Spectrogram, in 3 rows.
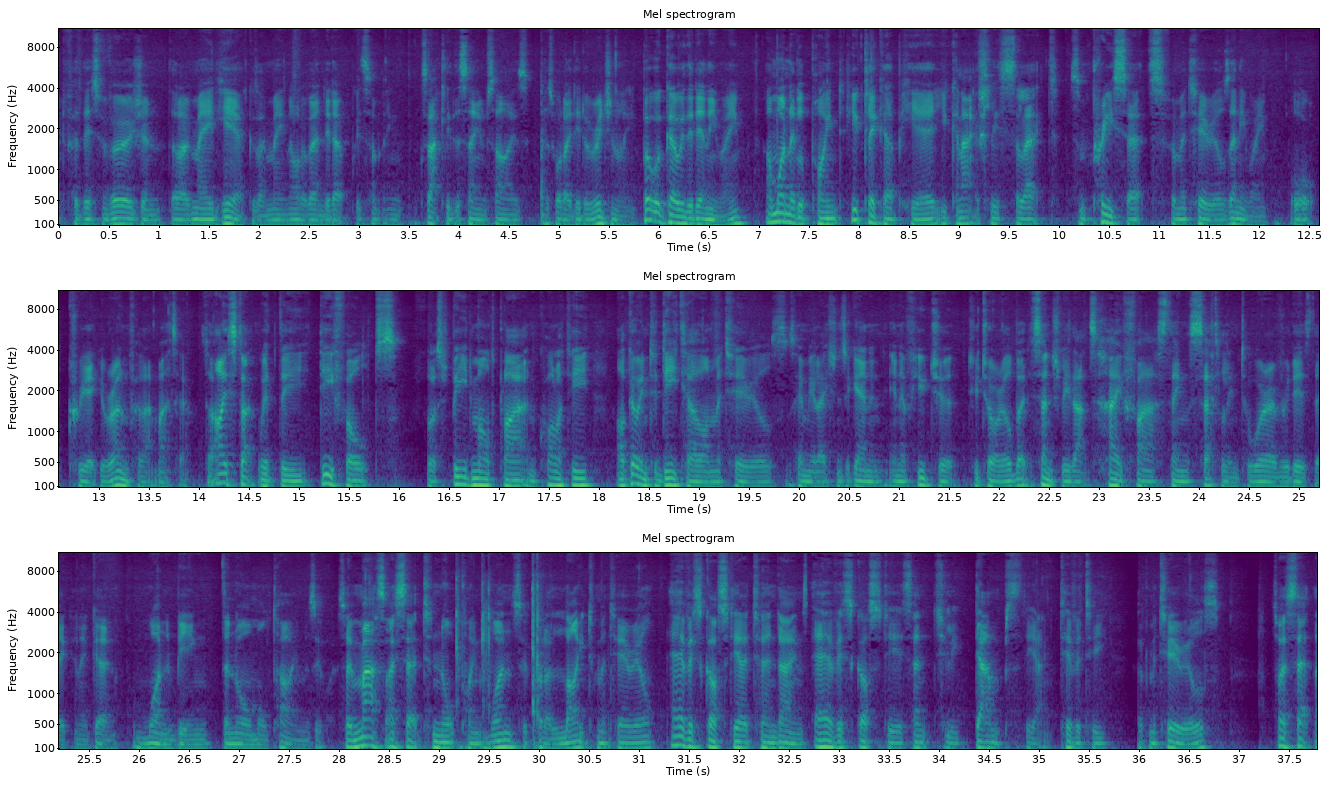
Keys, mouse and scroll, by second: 5.7 middle click, 6.9-8.0 scroll up 1, 8.0 click, 28.2 click, 29.2 KP_Decimal, 30.0 KP_Enter, 32.6 click.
